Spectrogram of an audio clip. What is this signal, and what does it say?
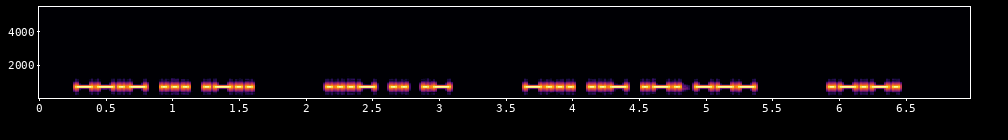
Morse code, heard as a keyed tone, about 30 wpm, 700 Hz. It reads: QSL VIA BURO <AR>
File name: UK MASTER QSOs TRAINING / 30WPM / UK MASTER QSOs 0044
